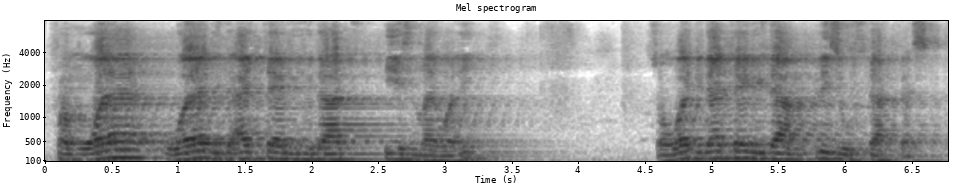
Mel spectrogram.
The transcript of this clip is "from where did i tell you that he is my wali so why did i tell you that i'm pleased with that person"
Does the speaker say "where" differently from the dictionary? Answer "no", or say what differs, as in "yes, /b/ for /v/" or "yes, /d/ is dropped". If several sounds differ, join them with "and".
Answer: yes, /w/ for /ɹ/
